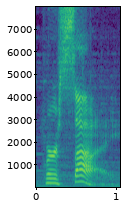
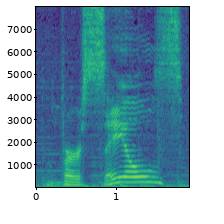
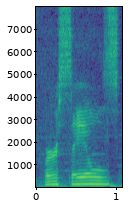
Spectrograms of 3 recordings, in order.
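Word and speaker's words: Versailles: this is a French word right right that's pronounced Versa right no not in the American South this is veres Kentucky and there's Mar sales Kentucky to the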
